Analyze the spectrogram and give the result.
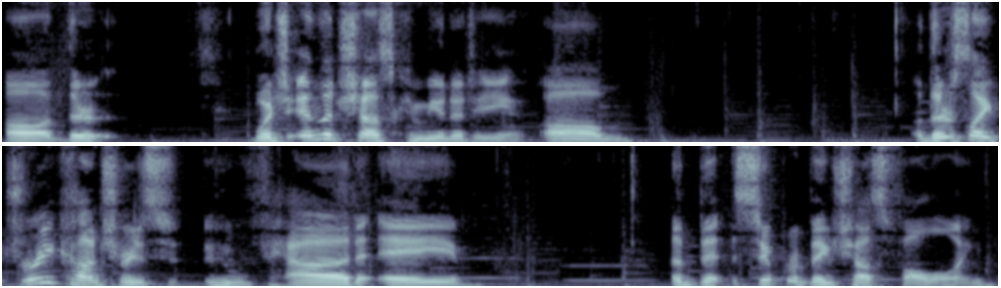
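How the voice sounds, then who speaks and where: Rambling, animated male game streamer. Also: on the high side, takes it slowly, long pauses, soft background music. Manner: rambling, chatty, full of fillers and tangents. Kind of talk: casual gameplay commentary.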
